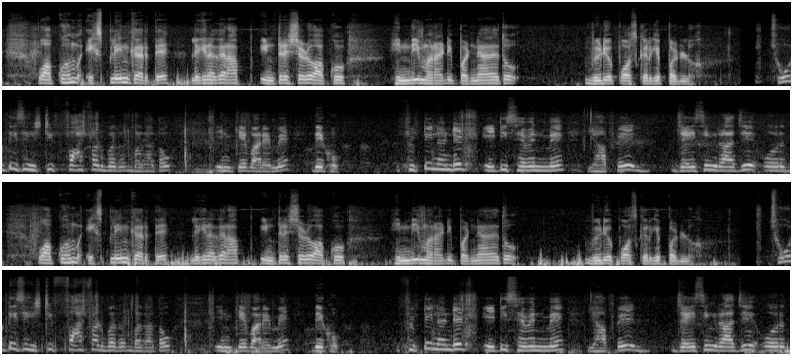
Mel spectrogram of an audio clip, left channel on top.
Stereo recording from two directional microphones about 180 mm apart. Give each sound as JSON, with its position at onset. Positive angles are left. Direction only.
{"t": 0.0, "sound": "a sound", "side_deg": -5}
{"t": 0.4, "sound": "speech", "side_deg": -5}
{"t": 8.2, "sound": "speech", "side_deg": -20}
